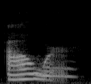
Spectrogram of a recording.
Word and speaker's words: hour: And this is one of the exceptions where we don't pronounce the H, hour. We don't say hour.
